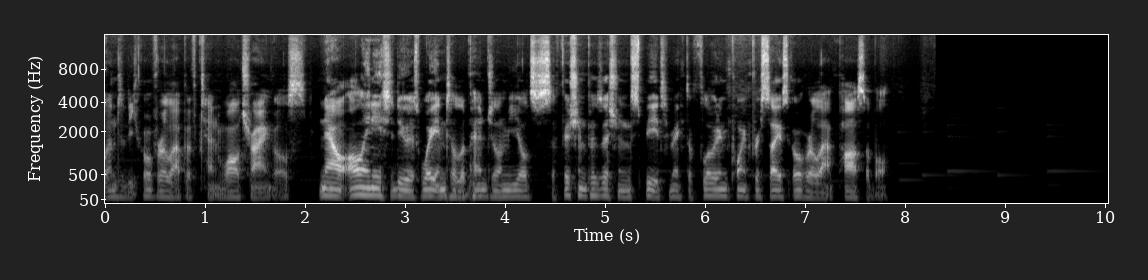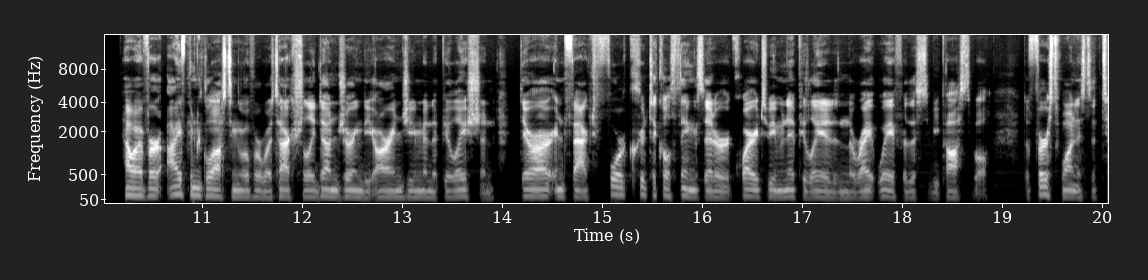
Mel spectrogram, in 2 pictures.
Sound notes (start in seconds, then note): 10.2 pause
